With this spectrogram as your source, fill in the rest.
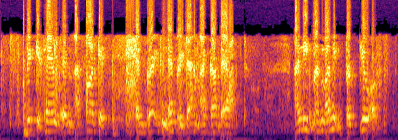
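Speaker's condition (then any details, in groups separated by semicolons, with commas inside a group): Trouble speaking; senior, older adult; self-reported trouble speaking, said to be noticeable, chair said no problem, communicated very clearly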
